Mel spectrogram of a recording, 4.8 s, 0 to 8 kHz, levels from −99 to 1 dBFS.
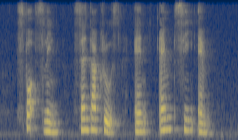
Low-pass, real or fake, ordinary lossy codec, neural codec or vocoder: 7.2 kHz; real; AAC, 48 kbps; none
